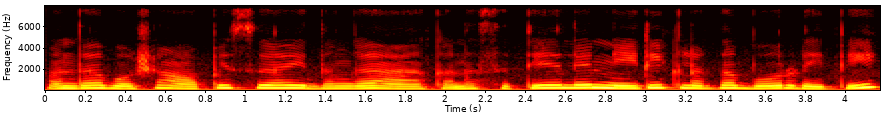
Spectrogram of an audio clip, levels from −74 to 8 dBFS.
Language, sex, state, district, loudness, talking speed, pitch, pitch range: Kannada, female, Karnataka, Belgaum, -13 LUFS, 145 wpm, 225 Hz, 210-245 Hz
